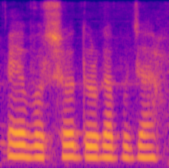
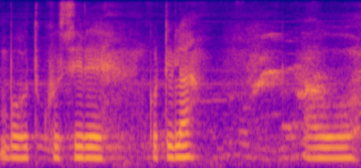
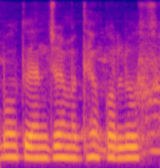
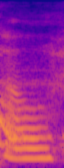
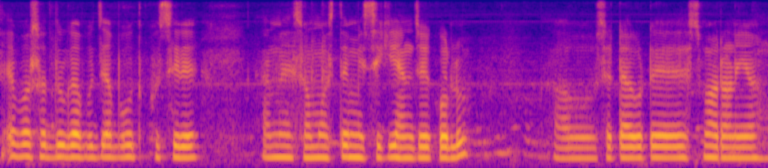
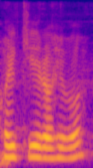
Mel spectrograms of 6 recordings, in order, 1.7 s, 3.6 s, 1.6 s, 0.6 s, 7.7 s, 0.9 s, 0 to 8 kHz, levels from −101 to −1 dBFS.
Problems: background sounds at intervals, background conversations at intervals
